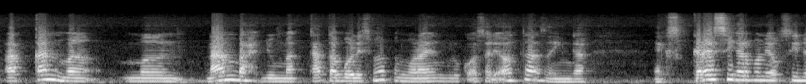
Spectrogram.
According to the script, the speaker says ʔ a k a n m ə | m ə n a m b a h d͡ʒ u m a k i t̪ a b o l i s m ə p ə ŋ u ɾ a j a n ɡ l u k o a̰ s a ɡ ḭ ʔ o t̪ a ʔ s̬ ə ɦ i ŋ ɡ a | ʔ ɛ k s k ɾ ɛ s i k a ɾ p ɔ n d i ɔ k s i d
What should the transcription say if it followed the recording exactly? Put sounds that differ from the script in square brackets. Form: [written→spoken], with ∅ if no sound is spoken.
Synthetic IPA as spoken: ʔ a k a n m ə | m ə n a m b a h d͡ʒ u m a k [i→a] t̪ a b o l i s m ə p ə ŋ u ɾ a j a n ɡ l u k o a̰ s a [ɡ→d] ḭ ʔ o t̪ a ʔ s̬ ə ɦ i ŋ ɡ a | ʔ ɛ k s k ɾ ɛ s i k a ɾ p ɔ n d i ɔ k s i d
